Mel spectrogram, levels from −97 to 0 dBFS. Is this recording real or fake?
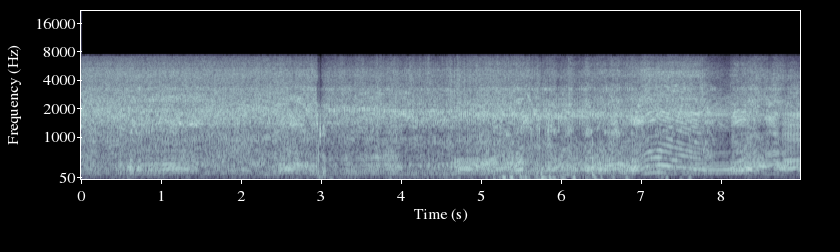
real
